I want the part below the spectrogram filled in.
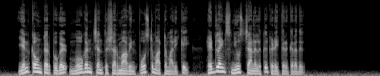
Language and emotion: Tamil, neutral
